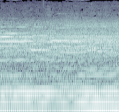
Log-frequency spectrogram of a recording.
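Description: Live heavy metal band playing through a loud PA, with the distorted guitars and bass holding a long, low chord.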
